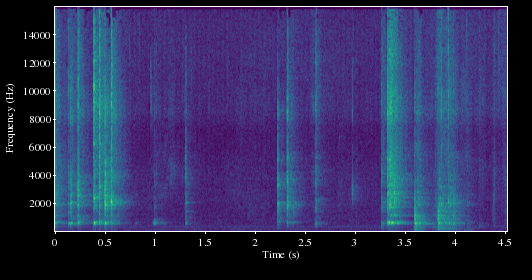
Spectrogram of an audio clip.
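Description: Minced steak worked together with ingredients in a bowl, scattered clinks and scrapes of a utensil against the dish in irregular bursts, with quiet pauses between, close and fairly soft.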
